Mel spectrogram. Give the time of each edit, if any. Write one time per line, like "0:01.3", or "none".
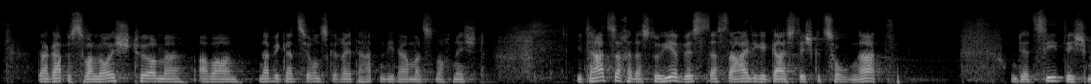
0:05.7
0:07.1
